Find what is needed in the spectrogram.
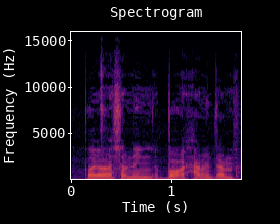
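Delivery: ordinary delivery, nothing marked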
